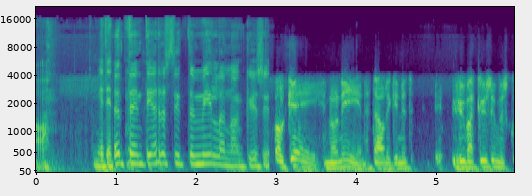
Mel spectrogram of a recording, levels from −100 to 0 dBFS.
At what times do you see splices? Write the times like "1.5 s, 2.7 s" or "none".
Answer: 0.9 s, 2.9 s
